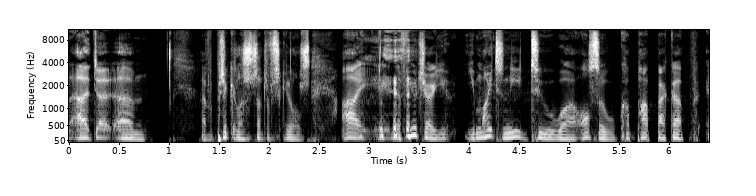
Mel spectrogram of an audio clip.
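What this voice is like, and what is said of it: Decent Liam Neeson impression. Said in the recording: “that's a pretty decent Qui-Gon there, or the Liam Neeson impersonation.”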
